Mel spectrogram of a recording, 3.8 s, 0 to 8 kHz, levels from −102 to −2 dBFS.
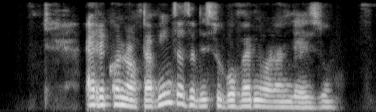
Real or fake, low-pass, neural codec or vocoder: fake; 7.2 kHz; codec, 16 kHz, 4 kbps, FreqCodec, smaller model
